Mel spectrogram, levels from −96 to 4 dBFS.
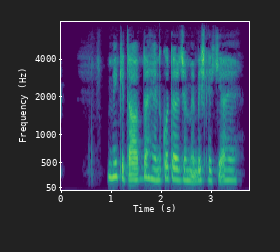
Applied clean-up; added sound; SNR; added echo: none; none; none; none.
